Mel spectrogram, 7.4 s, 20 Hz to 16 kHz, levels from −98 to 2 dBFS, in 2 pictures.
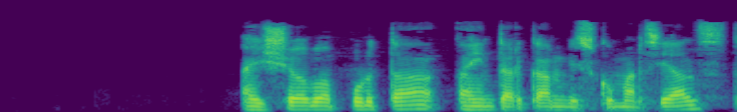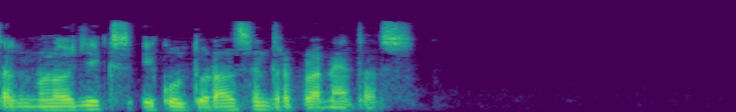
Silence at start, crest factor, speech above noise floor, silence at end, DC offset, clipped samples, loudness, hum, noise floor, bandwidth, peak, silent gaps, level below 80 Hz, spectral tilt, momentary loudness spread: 1.2 s; 18 dB; over 72 dB; 1.65 s; under 0.1%; under 0.1%; -18 LUFS; none; under -90 dBFS; 8 kHz; -2 dBFS; none; -60 dBFS; -4 dB/octave; 6 LU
